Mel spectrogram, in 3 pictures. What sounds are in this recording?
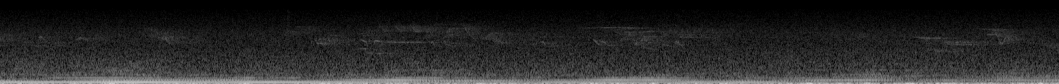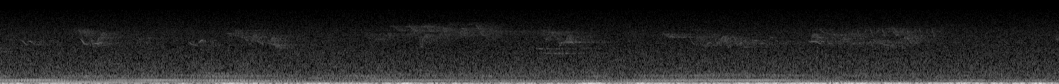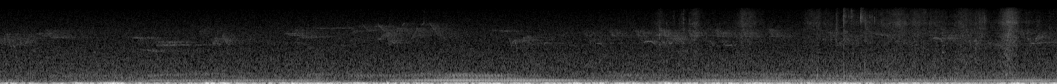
Red-eyed Vireo, Broad-winged Hawk, Chestnut-sided Warbler, Black-throated Green Warbler, Wood Thrush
